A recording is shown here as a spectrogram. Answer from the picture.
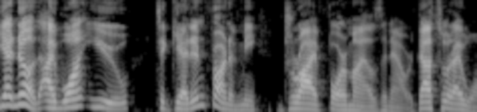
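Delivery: very loud, swooping, furious sarcasm. Recalling past road rage while driving, retelling angry sarcasm. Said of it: "saying the opposite of how I feel in an angry tone".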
